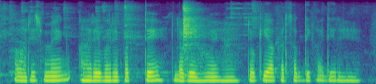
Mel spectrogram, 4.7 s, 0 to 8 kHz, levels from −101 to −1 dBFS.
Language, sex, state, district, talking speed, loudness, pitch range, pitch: Hindi, male, Uttar Pradesh, Jyotiba Phule Nagar, 205 wpm, -17 LUFS, 135-145 Hz, 140 Hz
